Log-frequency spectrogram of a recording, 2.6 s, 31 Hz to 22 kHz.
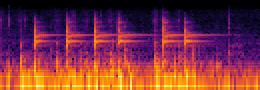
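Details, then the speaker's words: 1988-1991 4th-gen Honda Civic, left outer CV joint with the wheel off and the boot intact: sharp metallic clacks about three a second as the shaft is rocked by hand. Play shows a worn outer CV joint, and the axle needs replacing. "there shouldn't be any play so based on that we can tell that the outer joint is worn"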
